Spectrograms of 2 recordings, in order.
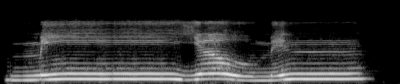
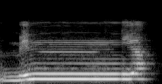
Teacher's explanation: And there's a ya going on here, but we don't do it as a min ya. We blend the things together and we make a new sound which sounds like mi yo min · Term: assimilation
